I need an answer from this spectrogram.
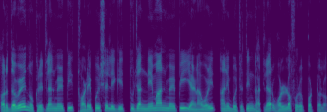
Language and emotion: Goan Konkani, neutral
